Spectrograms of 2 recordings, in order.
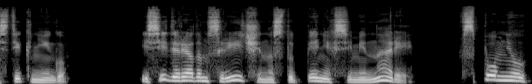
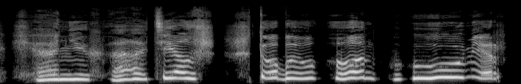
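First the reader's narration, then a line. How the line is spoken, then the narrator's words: Sobbing. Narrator (Russian): Билл продолжал рыдать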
